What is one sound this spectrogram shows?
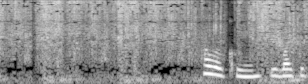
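Foam beads crackle and slime squelches under a hand.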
